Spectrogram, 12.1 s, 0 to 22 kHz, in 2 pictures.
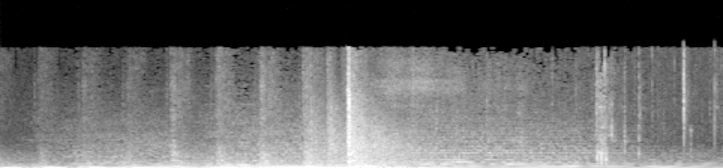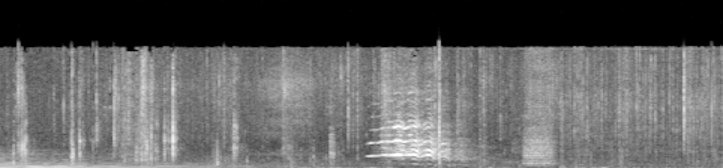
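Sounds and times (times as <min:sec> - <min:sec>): horse whinnying: 0:09.1 - 0:10.7.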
